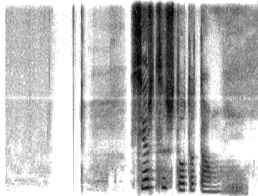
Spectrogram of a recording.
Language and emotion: Russian, neutral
